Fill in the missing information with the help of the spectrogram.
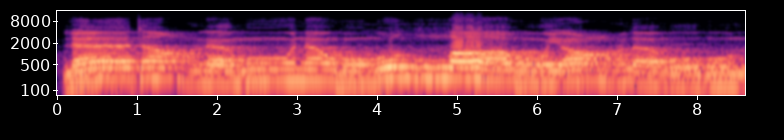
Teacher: Yang asalnya mim mati menjadi harokat domah mu. Yang asalnya Allah a-nya hilang jadi mullah. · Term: cara baca wasal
